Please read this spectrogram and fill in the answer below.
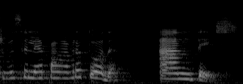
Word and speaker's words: antes: ler a palavra toda antes e eu que sou carioca às vezes esse S do final vira um x na antes antes antes em espanhol gente continua com som do S Arantes a desce e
